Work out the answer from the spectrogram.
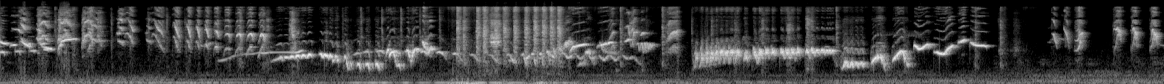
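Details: White-rumped shama mating call, used to bring a bird into breeding condition: clear whistled phrases sliding and warbling, mixed with harsh buzzy bursts and rapid clicking notes, with brief pauses between phrases.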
